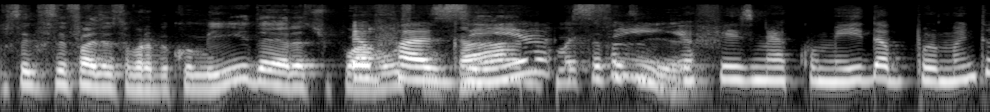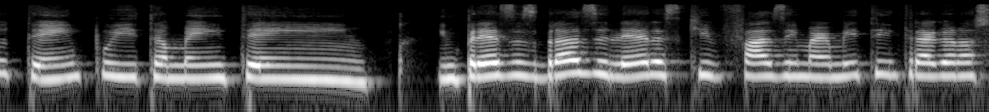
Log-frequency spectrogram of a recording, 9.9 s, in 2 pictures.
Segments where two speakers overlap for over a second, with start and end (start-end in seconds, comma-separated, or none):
1.8-3.5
